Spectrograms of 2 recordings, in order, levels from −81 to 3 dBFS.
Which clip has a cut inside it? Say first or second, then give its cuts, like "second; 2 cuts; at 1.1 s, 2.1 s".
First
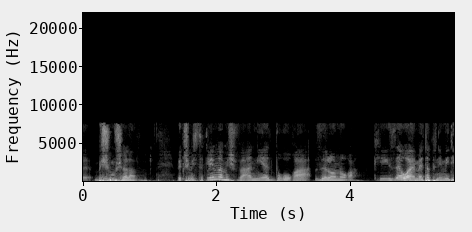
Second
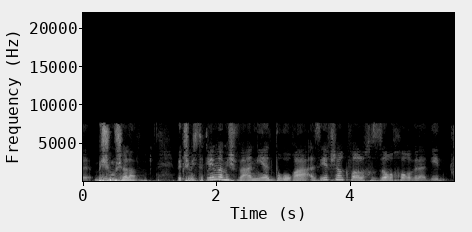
first; 1 cut; at 3.4 s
